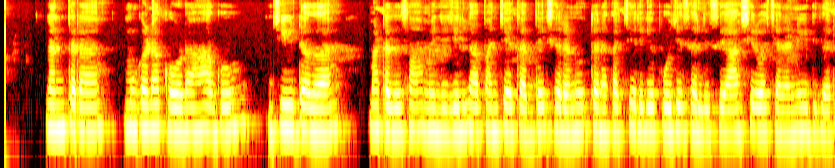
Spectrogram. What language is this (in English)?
Kannada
